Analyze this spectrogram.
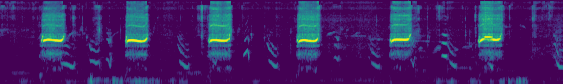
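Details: A desi (local Pakistani) francolin (teetar) gives loud, harsh, ringing notes, repeated about once a second. Faint soft chirps and low thumps sound between them.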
